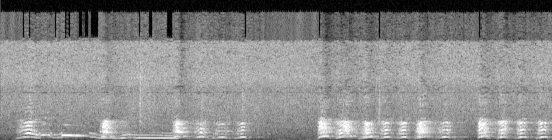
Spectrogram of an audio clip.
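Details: A lone dog fighting two male dogs: high whining yelps with long falling tones, then rapid regular barks repeating about four per second, loud and harmonic throughout.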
